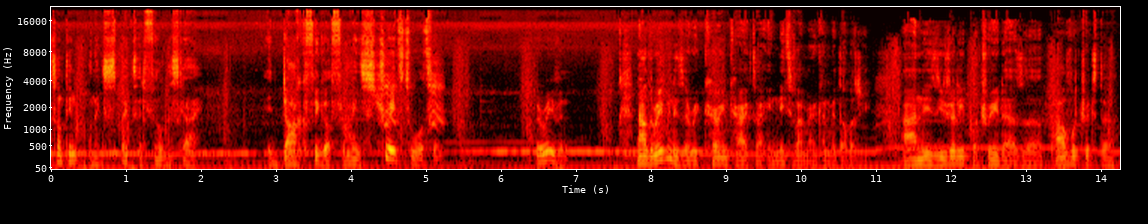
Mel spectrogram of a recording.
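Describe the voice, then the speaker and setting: A man narrating a scripted folktale as a storyteller, in a measured way with dramatic pauses. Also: on the low side. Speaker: storyteller host. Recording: music under the voice. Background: background music.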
